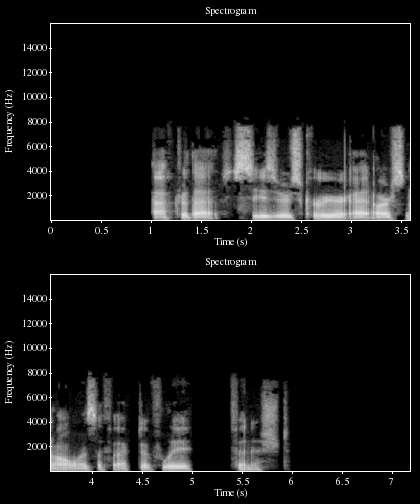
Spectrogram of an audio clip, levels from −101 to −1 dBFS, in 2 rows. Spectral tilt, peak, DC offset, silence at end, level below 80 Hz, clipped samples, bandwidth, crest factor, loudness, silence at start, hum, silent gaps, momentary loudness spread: -3.5 dB/octave; 0 dBFS; under 0.1%; 1.35 s; -60 dBFS; under 0.1%; 8 kHz; 18 dB; -17 LUFS; 1 s; none; 4.39-4.47 s, 5.02-5.38 s; 11 LU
